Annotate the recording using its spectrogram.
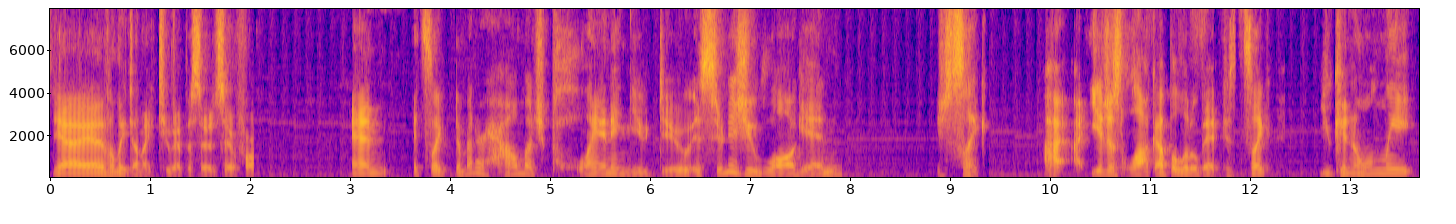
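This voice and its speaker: A man chatting casually as a podcast guest, animated and joking as he rambles through a story. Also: medium pitch, unhurried, faint music behind.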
